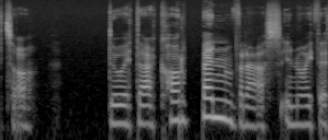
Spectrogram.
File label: "corbenfras", Welsh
